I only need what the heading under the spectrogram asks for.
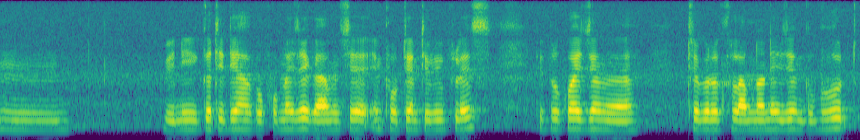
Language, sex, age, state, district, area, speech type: Bodo, male, 18-30, Assam, Kokrajhar, rural, spontaneous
